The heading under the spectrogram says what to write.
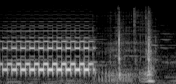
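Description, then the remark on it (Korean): A telephone rings with a fast, trilling electronic warble lasting about a second, loud. The ring then cuts off and is followed by a couple of short clicks and rustles. “소문 잘 내고 계시는지 확인 전화할 수도 있”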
